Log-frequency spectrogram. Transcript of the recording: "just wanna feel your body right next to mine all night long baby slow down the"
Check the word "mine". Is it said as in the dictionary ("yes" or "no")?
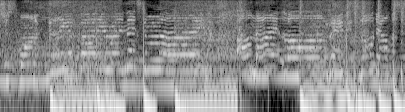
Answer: yes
